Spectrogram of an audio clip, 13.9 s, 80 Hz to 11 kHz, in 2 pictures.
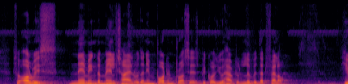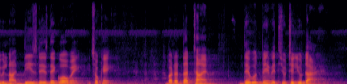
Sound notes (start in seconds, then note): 9.4 laughter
